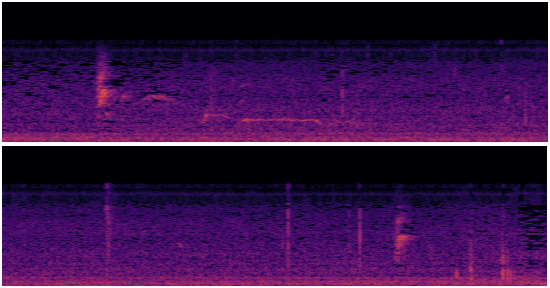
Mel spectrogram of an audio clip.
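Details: Gypsy's three-week-old puppies learning to walk while some of the litter sleep; faint high squeaks open, followed by a thin drawn-out whine and scattered soft yelps over a steady low hum.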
